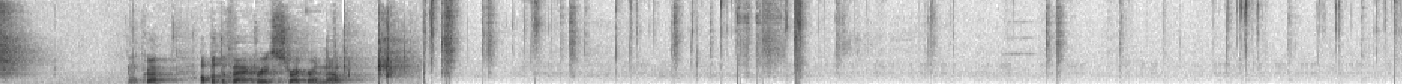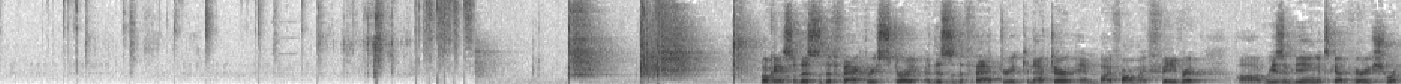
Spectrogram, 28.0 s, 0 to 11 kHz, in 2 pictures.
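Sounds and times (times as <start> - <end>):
pistol parts clicking and clinking: 3.2 - 8.7, 19.7 - 21.6.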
